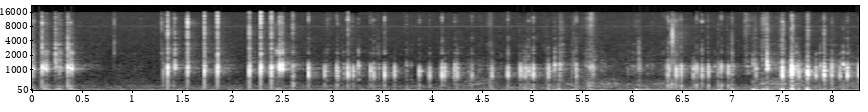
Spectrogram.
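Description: A black, hollow plastic computer mouse is held in the hands and tapped and clicked with fingertips. The result is a quick run of many sharp, dry clicks and taps with a hollow tone around 1 kHz. Each click dies away almost instantly, over a low rumbling background.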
